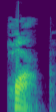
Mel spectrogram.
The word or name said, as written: whop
